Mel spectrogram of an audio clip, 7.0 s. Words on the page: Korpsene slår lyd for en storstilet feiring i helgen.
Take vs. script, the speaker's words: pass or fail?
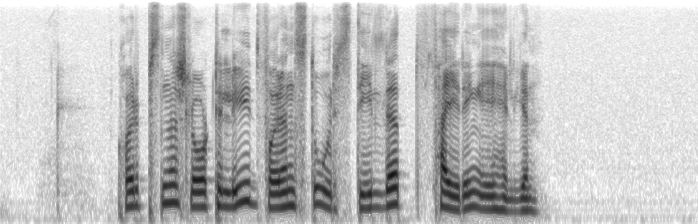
fail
